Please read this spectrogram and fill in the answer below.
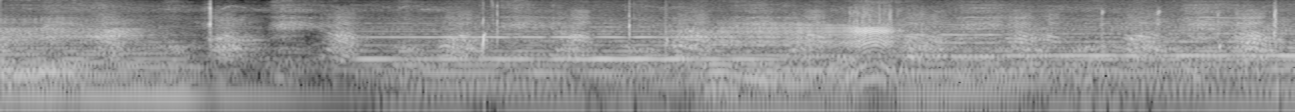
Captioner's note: crowd chanting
